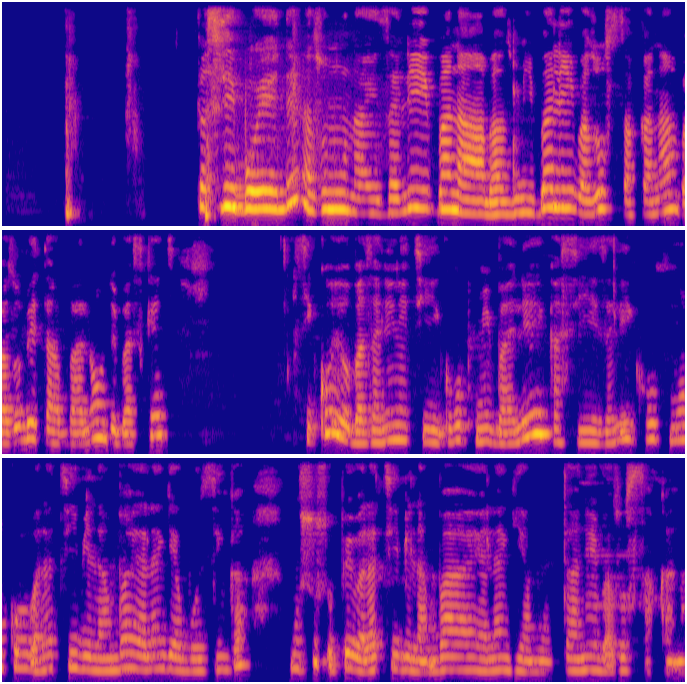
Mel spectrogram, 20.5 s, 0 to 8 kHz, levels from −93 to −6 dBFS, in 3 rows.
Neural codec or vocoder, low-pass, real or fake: none; 7.2 kHz; real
